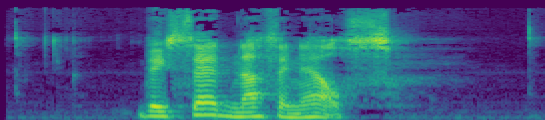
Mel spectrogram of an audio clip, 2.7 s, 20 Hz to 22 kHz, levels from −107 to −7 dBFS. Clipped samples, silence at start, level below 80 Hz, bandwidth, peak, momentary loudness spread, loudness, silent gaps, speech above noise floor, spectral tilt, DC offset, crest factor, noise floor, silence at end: under 0.1%; 0.7 s; -60 dBFS; 16.5 kHz; -2 dBFS; 6 LU; -19 LUFS; none; 45 dB; -2 dB/octave; under 0.1%; 22 dB; -65 dBFS; 0.75 s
